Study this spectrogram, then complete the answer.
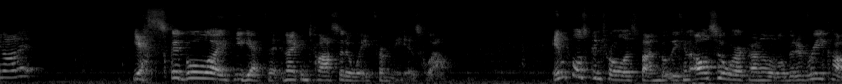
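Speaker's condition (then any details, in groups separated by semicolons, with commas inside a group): No condition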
